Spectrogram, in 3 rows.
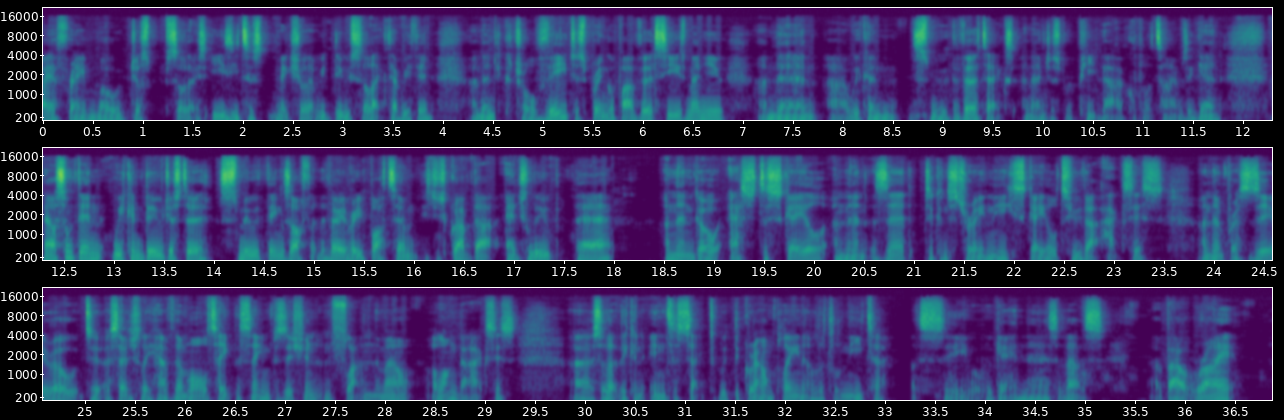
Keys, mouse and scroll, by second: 2.5 shift+middle click, 3.3-4.3 middle drag, 3.3 z, 5.3 ctrl+v, 10.8 shift+r, 11.2 shift+r, 12.5 shift+r, 14.2 ctrl+Tab, 17.1 middle click, 18.8 shift+middle click, 21.4 s.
